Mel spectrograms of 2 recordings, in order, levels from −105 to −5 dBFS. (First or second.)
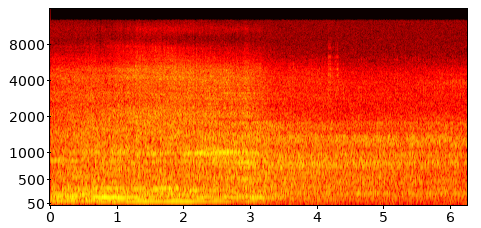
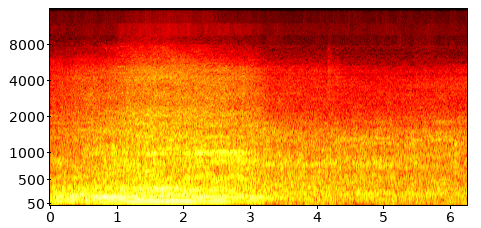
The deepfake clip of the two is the second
